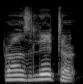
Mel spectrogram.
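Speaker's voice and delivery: ordinary talk, nothing marked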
